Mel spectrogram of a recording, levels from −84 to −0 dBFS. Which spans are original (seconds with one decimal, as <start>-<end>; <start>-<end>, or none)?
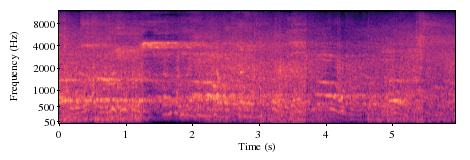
2.8-3.7; 4.2-5.4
